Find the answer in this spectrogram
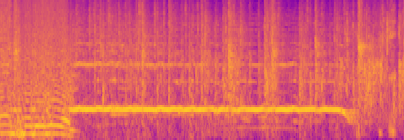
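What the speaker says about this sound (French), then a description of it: "If you were blessed, I want you to clap your hand for the Lord" A church congregation clapping hands, a dense crowd of claps with some cheering and a sustained sung or shouted tone over it, loud and close throughout.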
